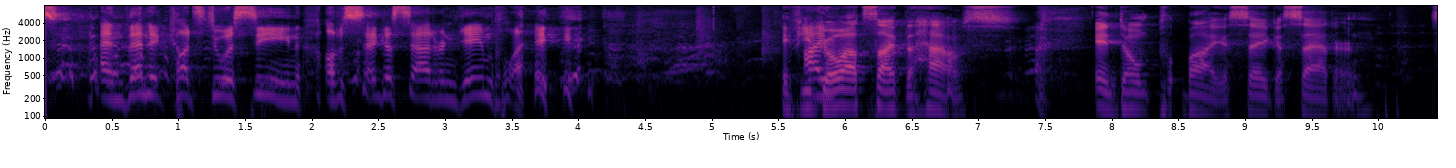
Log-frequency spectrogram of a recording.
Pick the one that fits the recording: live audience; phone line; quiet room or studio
live audience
